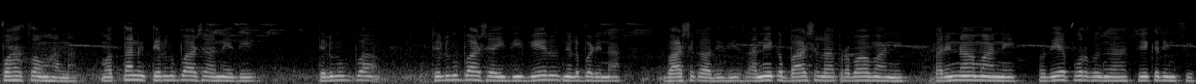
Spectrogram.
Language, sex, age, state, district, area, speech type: Telugu, female, 60+, Telangana, Ranga Reddy, rural, spontaneous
